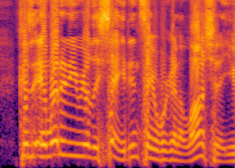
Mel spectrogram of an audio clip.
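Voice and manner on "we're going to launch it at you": ordinary talk, nothing marked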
